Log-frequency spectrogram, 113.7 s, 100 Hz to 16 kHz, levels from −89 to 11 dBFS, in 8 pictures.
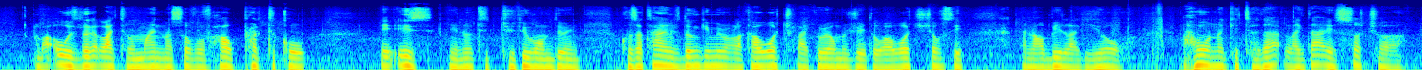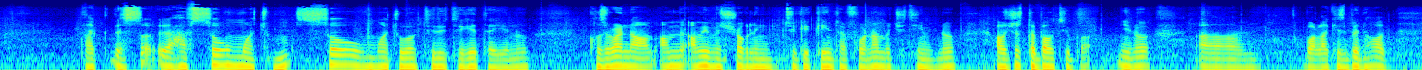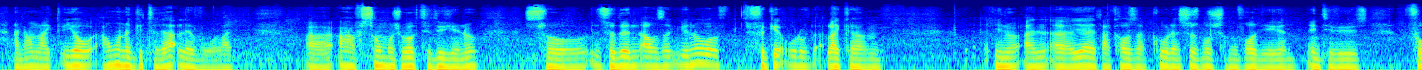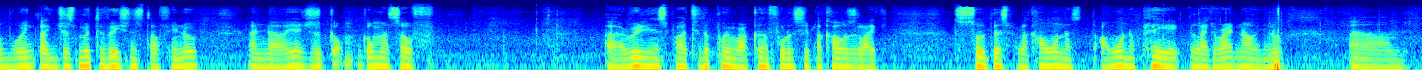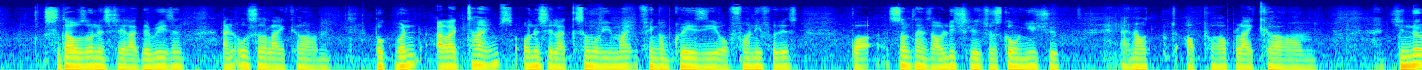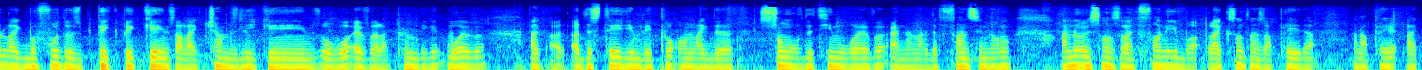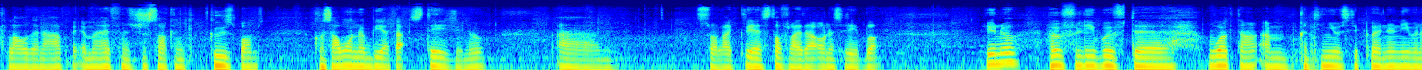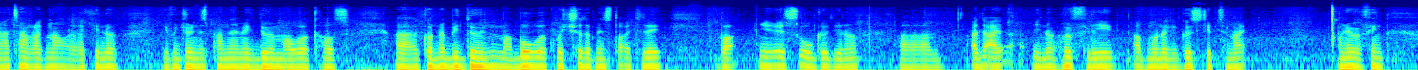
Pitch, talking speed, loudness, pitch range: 120 Hz, 210 wpm, -28 LUFS, 110-130 Hz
